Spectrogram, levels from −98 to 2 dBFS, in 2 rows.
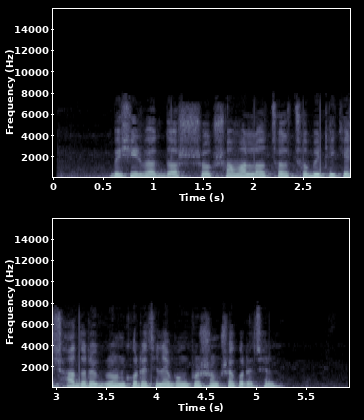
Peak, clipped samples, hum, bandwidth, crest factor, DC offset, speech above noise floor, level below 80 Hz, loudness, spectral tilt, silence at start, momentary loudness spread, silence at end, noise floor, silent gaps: -20 dBFS; under 0.1%; none; 7.4 kHz; 16 dB; under 0.1%; 40 dB; -64 dBFS; -34 LUFS; -8 dB/octave; 0.55 s; 6 LU; 0.65 s; -73 dBFS; none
